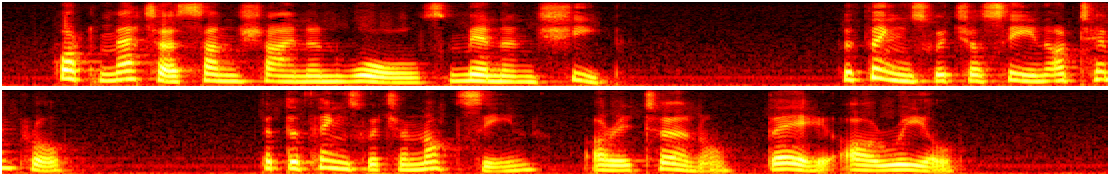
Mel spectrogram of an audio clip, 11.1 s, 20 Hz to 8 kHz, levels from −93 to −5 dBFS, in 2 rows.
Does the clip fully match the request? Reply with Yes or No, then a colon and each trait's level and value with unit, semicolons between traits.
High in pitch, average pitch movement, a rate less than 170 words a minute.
Yes: high, 200 Hz; average, 3.6 semitones; average, 145 wpm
